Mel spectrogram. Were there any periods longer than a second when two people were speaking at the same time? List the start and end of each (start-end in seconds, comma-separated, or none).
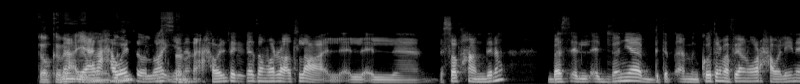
0.6-2.0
